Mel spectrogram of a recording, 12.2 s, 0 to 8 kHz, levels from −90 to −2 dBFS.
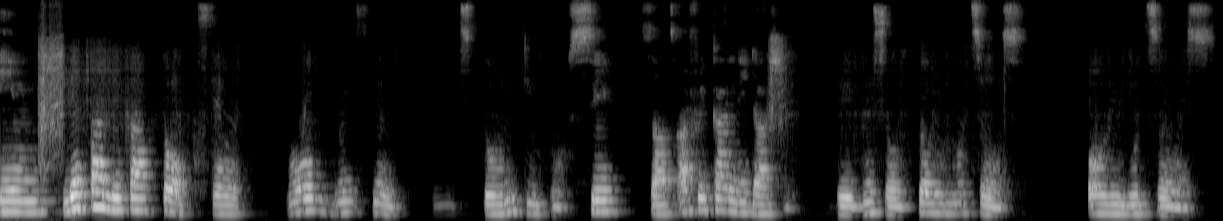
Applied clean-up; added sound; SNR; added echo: neural mask model DeepFilterNet 3.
